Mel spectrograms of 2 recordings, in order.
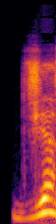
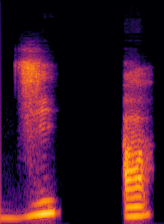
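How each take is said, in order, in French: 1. Le mot est prononcé comme une seule unité liée. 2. Le mot est divisé en parties distinctes. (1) "c'est un mot qui est compressé" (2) "pour essayer de le décompresser, on peut le dire"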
